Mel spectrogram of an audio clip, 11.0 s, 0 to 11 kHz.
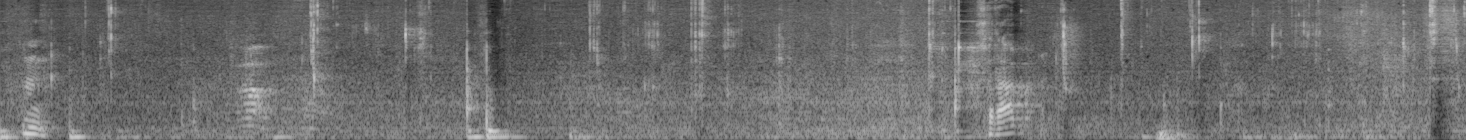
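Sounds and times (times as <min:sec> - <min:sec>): person chewing food: 0:00.0 - 0:07.2, 0:07.8 - 0:11.0.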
